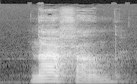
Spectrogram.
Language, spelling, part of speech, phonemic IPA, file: Dutch, nagaan, verb, /ˈnaːɣaːn/, Nl-nagaan.ogg
- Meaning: to check, to verify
